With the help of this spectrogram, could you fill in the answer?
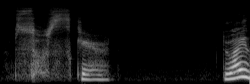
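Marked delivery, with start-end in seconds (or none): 0.1-1.1 breathless frightened whisper; barely voiced, afraid; scared whisper. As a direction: whisper it so no one hears. Frightened child alone in new country.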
